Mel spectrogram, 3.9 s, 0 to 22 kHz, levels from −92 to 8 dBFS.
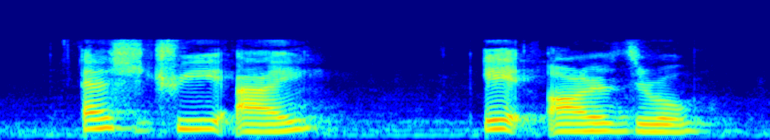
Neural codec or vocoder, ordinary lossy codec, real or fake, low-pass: codec, 16 kHz, 4 kbps, FreqCodec, larger model; none; fake; none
